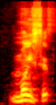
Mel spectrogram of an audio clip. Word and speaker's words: Moïse: Tú me corriges, digamos, si pronuncio bien, Moïse. No es Moisés, así que está bien.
